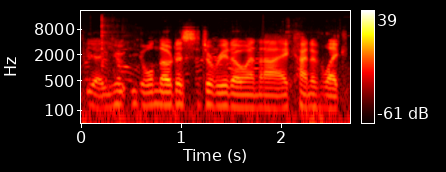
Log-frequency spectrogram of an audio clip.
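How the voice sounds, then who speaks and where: A man's voice: medium pitch, little pitch movement, fairly quick, pushed and bright. A man giving casual, joking co-commentary on a video game speedrun.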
